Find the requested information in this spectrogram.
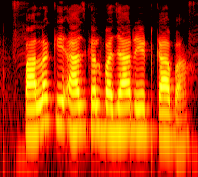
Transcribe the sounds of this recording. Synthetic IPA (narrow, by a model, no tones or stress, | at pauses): paləkːeʔad͡ʒkəlbəd͡ʒaɾːeʈkaba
